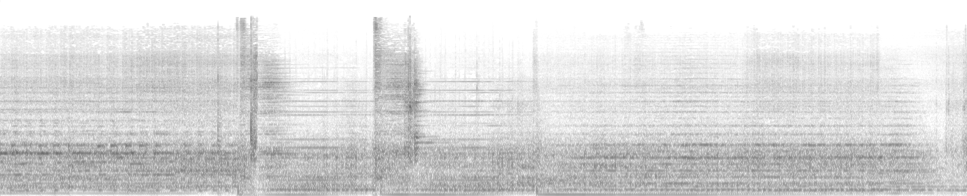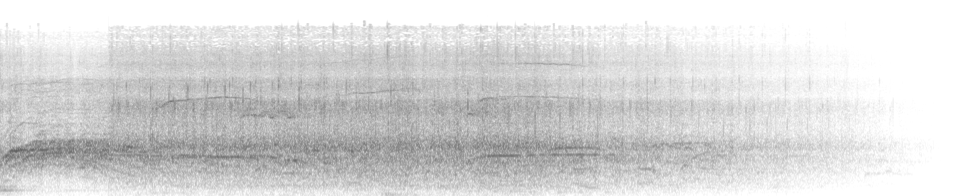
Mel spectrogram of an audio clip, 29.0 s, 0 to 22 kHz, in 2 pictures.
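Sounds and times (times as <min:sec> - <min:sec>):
audience applause and cheers: 0:14.0 - 0:28.4.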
